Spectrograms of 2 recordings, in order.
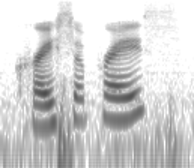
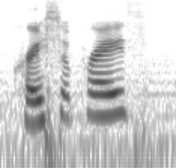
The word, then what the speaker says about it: chrysoprase: chrysoprase gemstones worth For me? chrysoprase, CHRYSOPRASE. I had to look up how to pronounce those.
